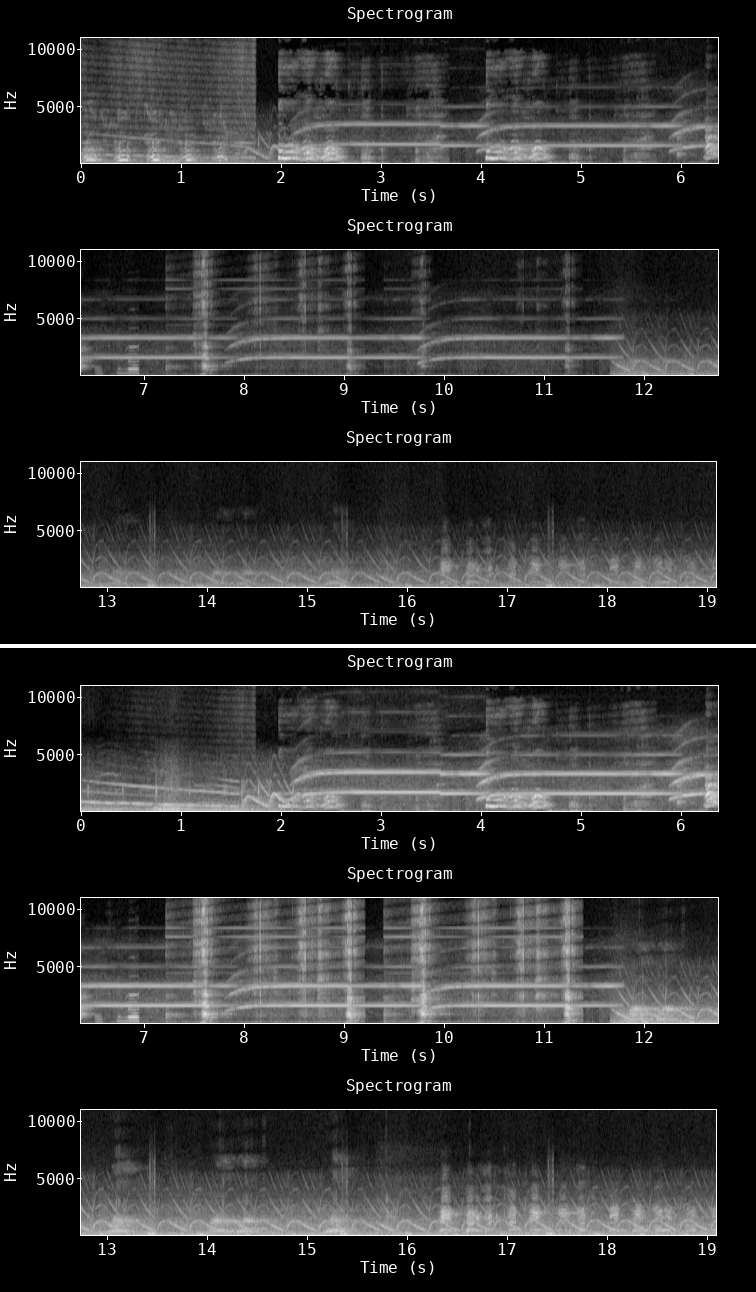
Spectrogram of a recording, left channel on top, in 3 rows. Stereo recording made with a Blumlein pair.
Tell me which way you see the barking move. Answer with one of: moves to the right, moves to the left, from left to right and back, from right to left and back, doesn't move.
moves to the right.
